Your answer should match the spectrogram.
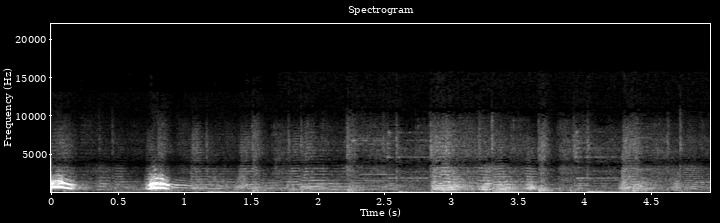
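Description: A small pet dog named Fifí yips twice, sharp and high-pitched, right at the start, then keeps up a busier run of yapping and whiny barks, fairly loud.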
